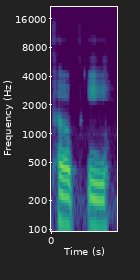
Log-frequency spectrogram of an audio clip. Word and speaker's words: Pope: Her assistant coach is Logan Pope, pronounced Pope E.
